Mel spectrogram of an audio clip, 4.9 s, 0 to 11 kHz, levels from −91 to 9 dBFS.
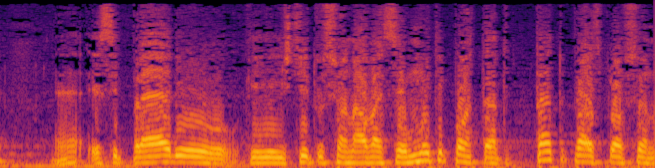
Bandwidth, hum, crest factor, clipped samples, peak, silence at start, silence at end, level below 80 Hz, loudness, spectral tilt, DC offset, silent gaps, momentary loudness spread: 10.5 kHz; none; 10 dB; under 0.1%; 0 dBFS; 0 s; 0 s; -28 dBFS; -11 LUFS; -6.5 dB/octave; under 0.1%; none; 7 LU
